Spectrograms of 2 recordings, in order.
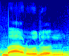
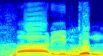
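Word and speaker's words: بارِدٌ: H allabanu ba barudun. Masyaallah. Salah. Baridun. Barodun. Salah. Ba barun. Baridun. Baridun. Pakai dun bukan du ya. Itu kenapa pakai dun? Nakirah. Nakirah. Kalau nakirah ditanwin. Ah.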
